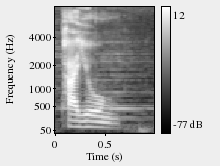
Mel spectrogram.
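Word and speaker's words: พะยูง: En thaï, ce palissandre s'appelle Payoong, prononcé avec une voyelle longue, Pa-yoong.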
